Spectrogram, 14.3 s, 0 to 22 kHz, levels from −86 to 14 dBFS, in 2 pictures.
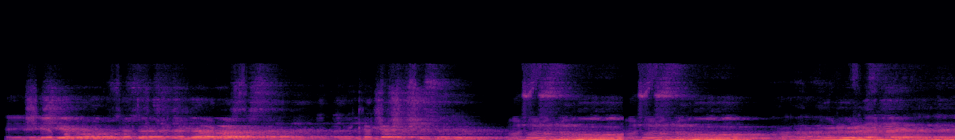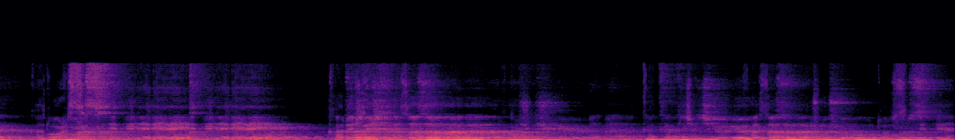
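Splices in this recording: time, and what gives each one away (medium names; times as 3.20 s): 4.67 s: repeat of the last 0.87 s
7.49 s: sound stops dead
8.58 s: repeat of the last 0.59 s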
